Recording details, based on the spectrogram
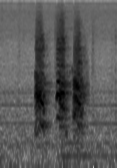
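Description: A dog barks three times in quick succession within the Beast Slayers video game, moderately close over a faint background hum.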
